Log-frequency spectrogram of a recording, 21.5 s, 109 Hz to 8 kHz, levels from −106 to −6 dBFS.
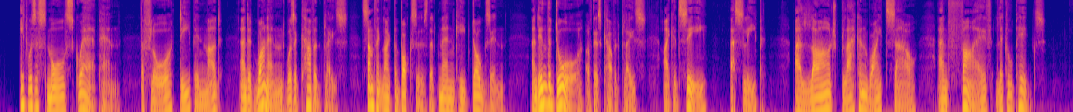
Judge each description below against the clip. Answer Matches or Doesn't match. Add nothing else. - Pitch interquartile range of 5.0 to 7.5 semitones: Matches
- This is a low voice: Matches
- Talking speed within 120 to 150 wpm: Matches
